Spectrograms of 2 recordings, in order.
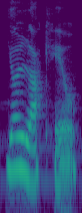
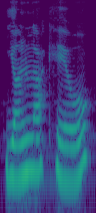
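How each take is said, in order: First: The middle consonant is pronounced as an l. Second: The middle consonant is pronounced as an n.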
